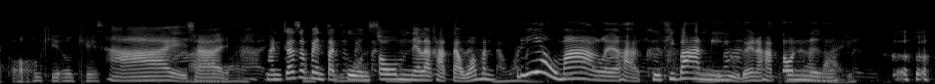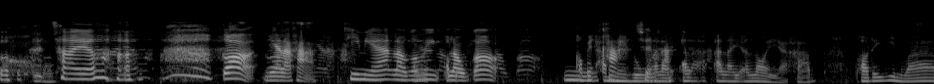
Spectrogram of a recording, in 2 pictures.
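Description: Throughout the speech, every phrase is trailed by a faint, thin copy arriving roughly 400 ms later at about 19 dB below the talker. This is echo with no canceller: the far end's loudspeaker feeds its microphone, returning the sound, which tops out near 8 kHz.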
